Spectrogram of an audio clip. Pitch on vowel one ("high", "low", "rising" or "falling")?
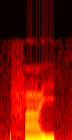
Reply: rising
